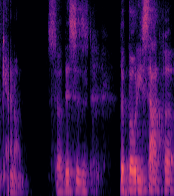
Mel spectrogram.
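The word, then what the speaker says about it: Kannon: into China became Guan and in Japan it's pronounced Canon so this is the bodhisatwa of compassion the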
